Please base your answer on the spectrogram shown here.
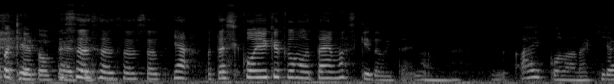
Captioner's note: laughs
